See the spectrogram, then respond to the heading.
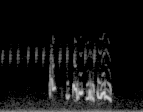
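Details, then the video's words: Wild Baghdadi bulbul, described as heavy-throated, gives a brief warbled phrase of about five quick liquid notes that dip and rise, preceded by a faint, evenly spaced high ticking series. "تغريد بلبل وحشي بغدادي حنجره ثكيله"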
